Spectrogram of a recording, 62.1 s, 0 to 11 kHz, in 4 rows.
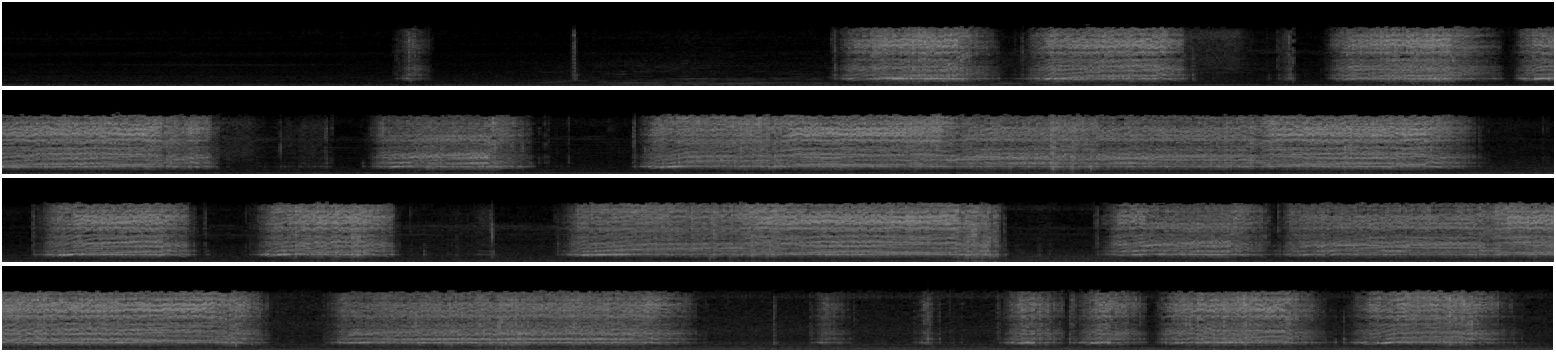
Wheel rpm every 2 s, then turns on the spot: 0, 0, 0, 0, 80, 90, 30, 90, 120, 30, 60, 130, 160, 160, 150, 30, 80, 70, 70, 160, 90, 90, 140, 160, 100, 130, 90, 10, 40, 100, 80.
8-10 34-36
